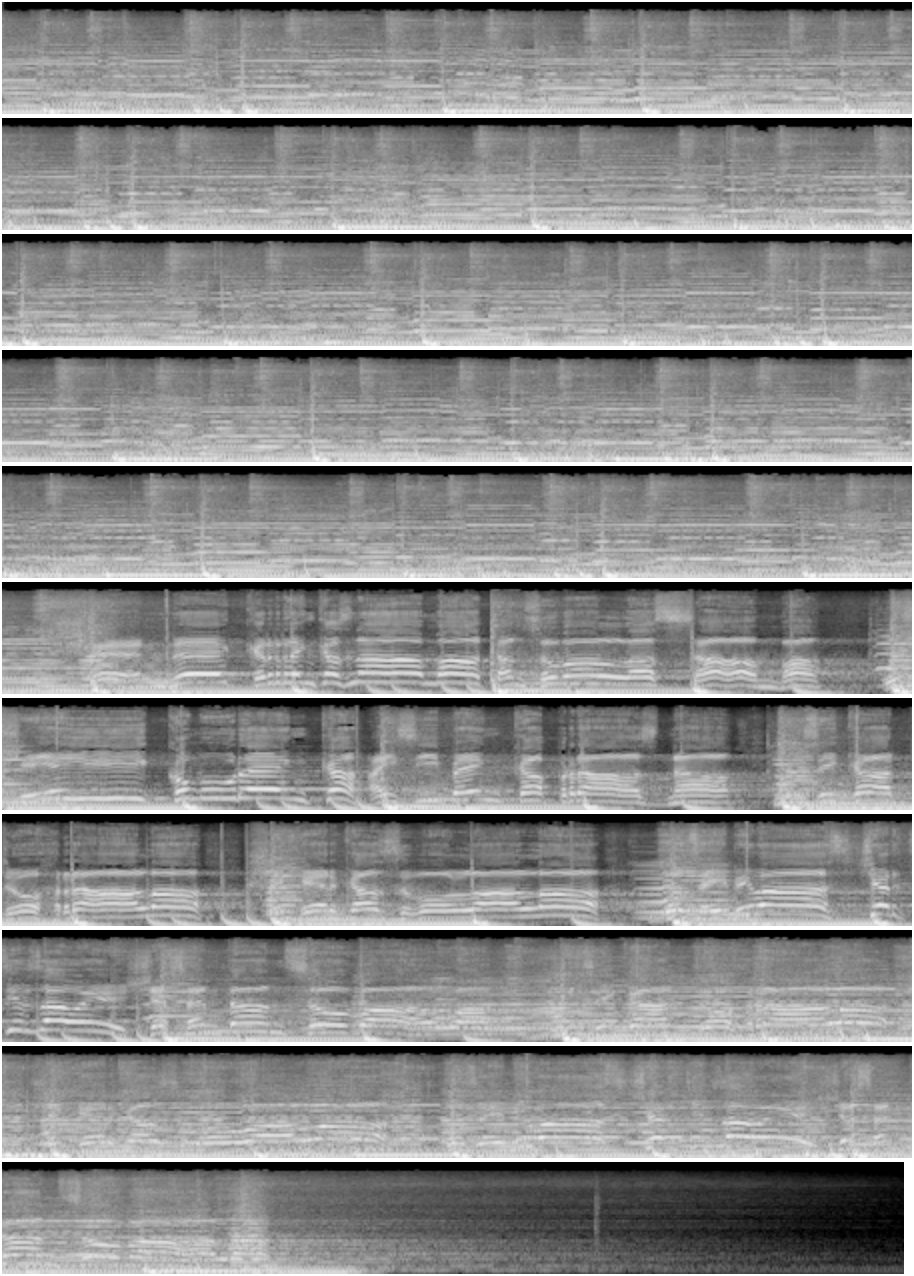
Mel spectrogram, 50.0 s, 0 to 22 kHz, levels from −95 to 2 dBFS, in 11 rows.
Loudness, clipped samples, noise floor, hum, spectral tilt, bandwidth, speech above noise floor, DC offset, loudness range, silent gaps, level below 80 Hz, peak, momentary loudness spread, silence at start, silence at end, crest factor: -15 LUFS; under 0.1%; -64 dBFS; none; -4.5 dB/octave; 17 kHz; 51 dB; under 0.1%; 3 LU; none; -20 dBFS; 0 dBFS; 4 LU; 0 s; 2.35 s; 14 dB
